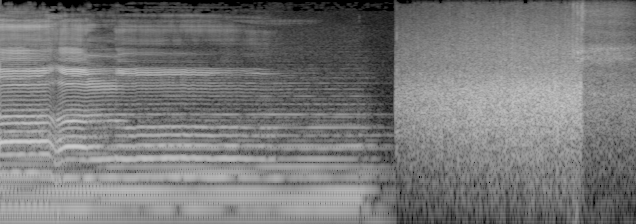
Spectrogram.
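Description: Applause for Pope Francis at a general audience, a broad wash of clapping from a large crowd that rises abruptly after sustained sung tones, steady and fairly loud, then dips near the end.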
